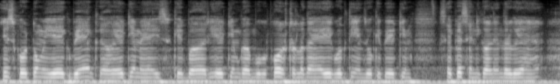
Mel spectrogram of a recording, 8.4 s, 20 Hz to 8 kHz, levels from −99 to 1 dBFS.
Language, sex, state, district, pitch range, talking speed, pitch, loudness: Hindi, male, Rajasthan, Bikaner, 130-135 Hz, 195 wpm, 135 Hz, -16 LUFS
